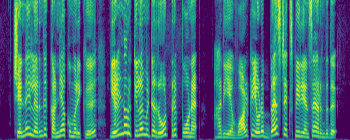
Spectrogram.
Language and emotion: Tamil, happy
